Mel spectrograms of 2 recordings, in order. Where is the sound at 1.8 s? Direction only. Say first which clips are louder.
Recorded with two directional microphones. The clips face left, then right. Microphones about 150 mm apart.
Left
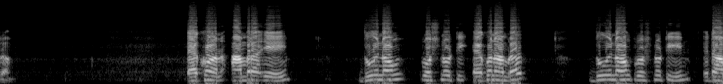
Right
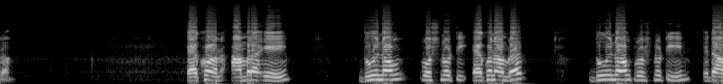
Right 6 dB; 45° right (ahead or behind).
